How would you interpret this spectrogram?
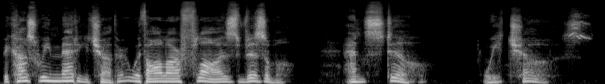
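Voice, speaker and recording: A man voicing a tender, thoughtful young gentlewoman in love, murmuring softly for a romantic bedtime story. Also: medium pitch, slow pace, breathy edge, dry recording, voice pushed up.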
